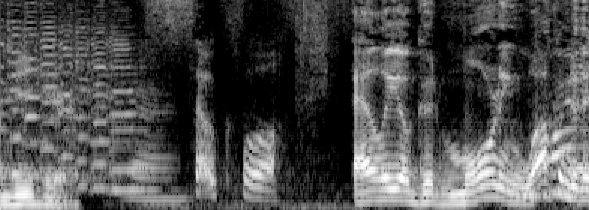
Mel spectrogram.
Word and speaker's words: Hélio: much oh my goodness i like the way you guys pronounce my name people sometimes call me hello julio hello which is okay which is okay but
